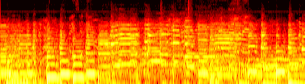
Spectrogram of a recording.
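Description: Live electric blues band playing an instrumental passage. A harmonica, played with both hands cupped around a vocal microphone, plays held notes over guitar and a steady bass line. Cymbal strokes come in near the end.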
